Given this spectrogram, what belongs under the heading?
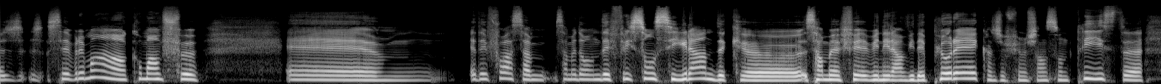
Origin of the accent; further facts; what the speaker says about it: Sardinia, Italy; moved away as an adult; now in France; J'ai quitté la Sardaigne pendant 12 ans de ma vie. À 20 ans, je suis venue ici où j'ai étudié économie, l'économie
